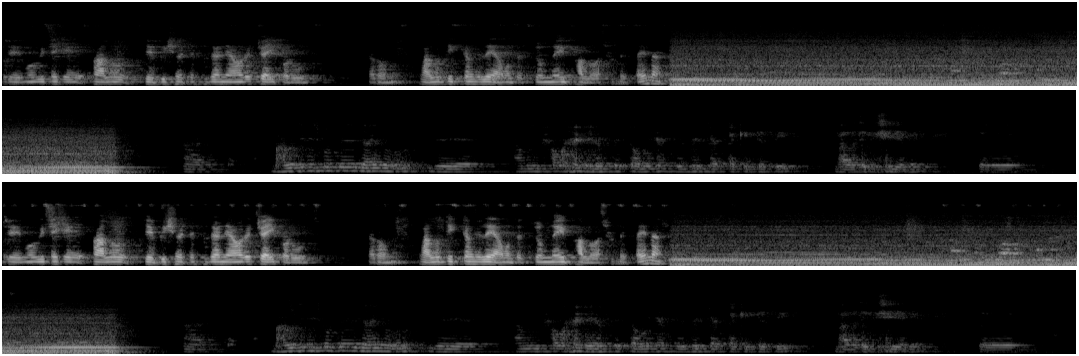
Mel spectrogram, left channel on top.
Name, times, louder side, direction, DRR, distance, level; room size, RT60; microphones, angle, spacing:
voice 1, 0.0-3.1 3.7-6.6 9.1-9.2 9.5-10.6, right 5 dB, 80° right, 13 dB, 0.6 m, -30 dB
sound 1, 6.7-11.9, equal, 30° left, 0.9 m, -33 dB
voice 2, 10.7-11.7 12.6-12.9 13.4-15.6 15.9-18.7 19.1-20.2 20.5-21.1, left 1 dB, 75° left, -1 dB, 3.4 m, -48 dB
17.5 x 6.8 x 5.4 m, 0.85 s
head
